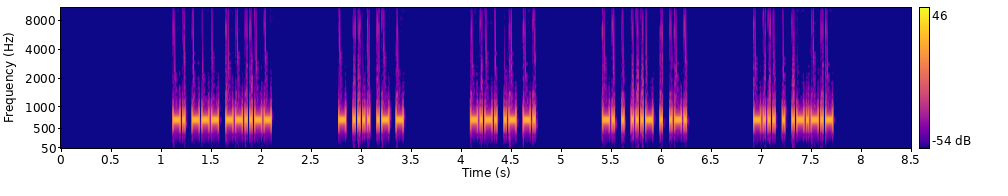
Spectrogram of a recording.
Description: Morse code, heard as a keyed tone, about 47 wpm, 700 Hz. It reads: NO, THAT CAN NEVER BE.
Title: 4x Word-Spacing - Sentences from Top 300 Words - 50wpm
